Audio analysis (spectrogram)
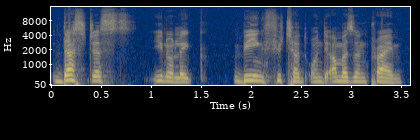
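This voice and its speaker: A woman's voice: mid-range voice, normal speed, darkish tone. A chatty woman rattles through football transfer gossip in a casual vlog, full of fillers and direct asides to her viewers. She has a middle-range voice and sounds like an exasperated fan. The sound is dry and close, with no room echo. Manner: exasperated, venting as a frustrated fan. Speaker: football transfer news host.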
